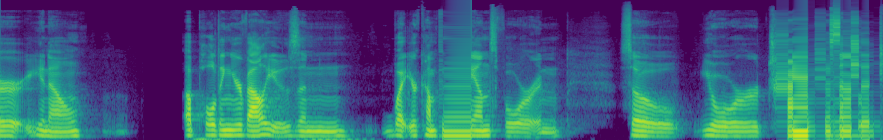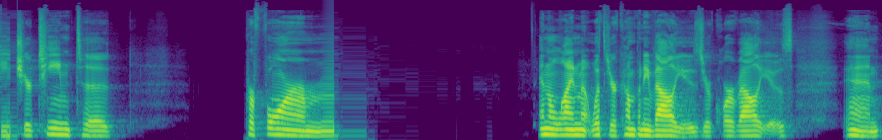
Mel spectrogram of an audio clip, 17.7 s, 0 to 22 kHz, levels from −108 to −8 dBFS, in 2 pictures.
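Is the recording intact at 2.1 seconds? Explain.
Yes, the speech at 2.1 seconds plays through cleanly, with no dropout, click, distortion or other fault at that moment.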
